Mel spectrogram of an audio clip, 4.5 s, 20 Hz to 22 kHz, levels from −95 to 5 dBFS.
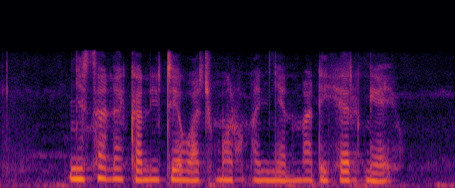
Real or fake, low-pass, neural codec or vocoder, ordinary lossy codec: fake; 7.2 kHz; codec, 16 kHz, 2 kbps, FunCodec, trained on Chinese and English, 25 frames a second; none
